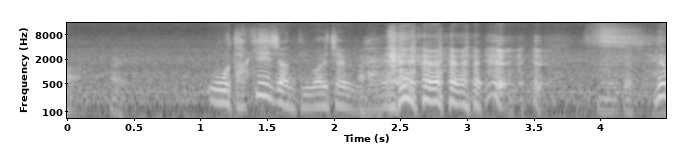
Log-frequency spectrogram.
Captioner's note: laughs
